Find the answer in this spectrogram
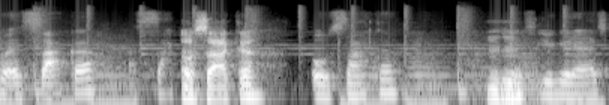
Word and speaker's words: Osaka: How do you pronounce her last name? Osaka.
